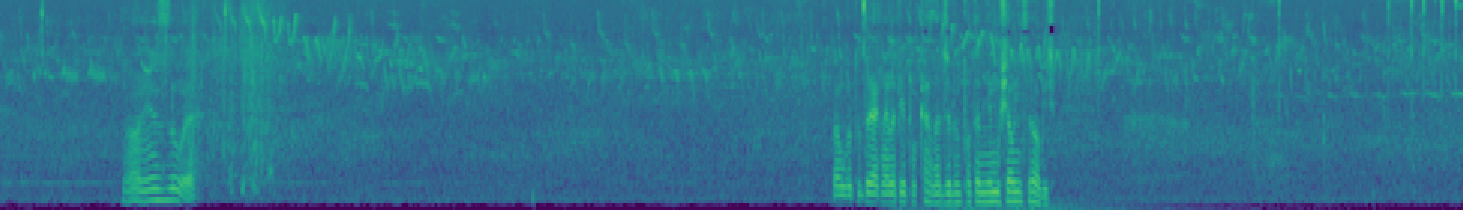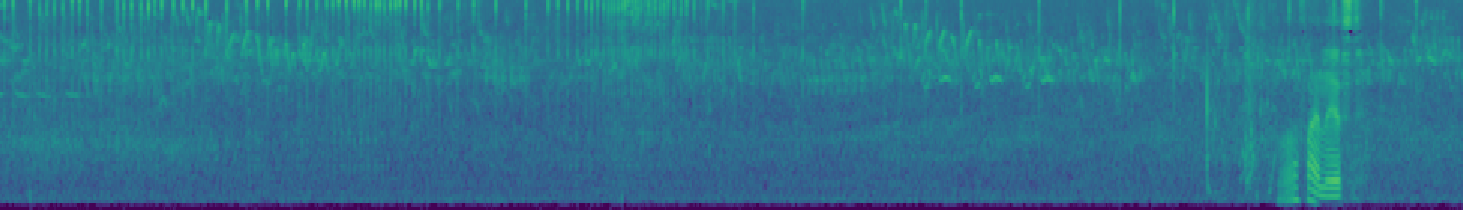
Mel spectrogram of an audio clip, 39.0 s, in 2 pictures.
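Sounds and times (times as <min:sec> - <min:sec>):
birds singing: 0:00.0 - 0:39.0
rapid sharp ticking: 0:18.5 - 0:26.2, 0:26.8 - 0:29.6.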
